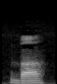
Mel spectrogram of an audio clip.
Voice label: "with", Dari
